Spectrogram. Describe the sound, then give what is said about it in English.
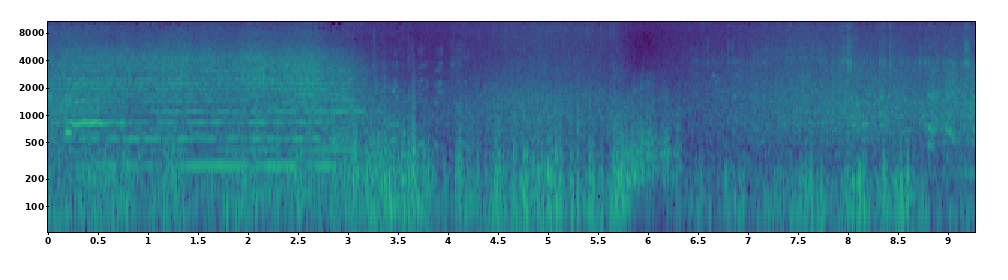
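Strong wind in a valley buffets the microphone in a loud, continuous rumbling roar that gusts and surges for several seconds, with a faint steady hum in the first few seconds. “It was really windy in the valley, though.”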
